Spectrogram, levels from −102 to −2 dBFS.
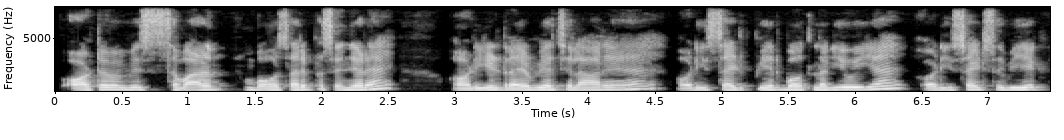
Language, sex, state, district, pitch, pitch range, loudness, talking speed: Hindi, male, Bihar, Sitamarhi, 175 Hz, 170-190 Hz, -16 LUFS, 235 wpm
